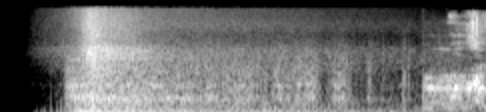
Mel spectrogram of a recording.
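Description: A whoosh sound effect that swells quickly a fraction of a second in, then fades away over about a second and a half.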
